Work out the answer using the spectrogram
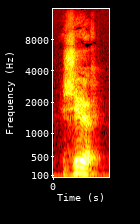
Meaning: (noun) a (female) sour or whiny person; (verb) inflection of zeuren: 1. first-person singular present indicative 2. second-person singular present indicative 3. imperative
- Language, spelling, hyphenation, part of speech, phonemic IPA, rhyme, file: Dutch, zeur, zeur, noun / verb, /zøːr/, -øːr, Nl-zeur.ogg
